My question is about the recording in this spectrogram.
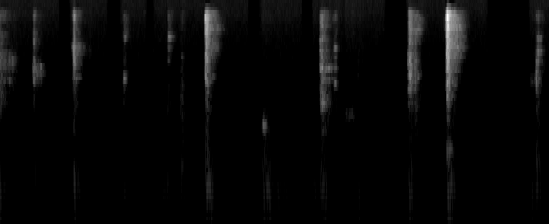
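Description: Faint, irregular clicking of computer keyboard keys being typed on.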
